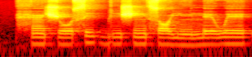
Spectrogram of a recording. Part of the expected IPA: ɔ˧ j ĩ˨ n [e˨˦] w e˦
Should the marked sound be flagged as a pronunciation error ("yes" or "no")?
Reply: yes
